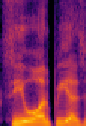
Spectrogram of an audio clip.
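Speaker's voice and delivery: ordinary talk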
